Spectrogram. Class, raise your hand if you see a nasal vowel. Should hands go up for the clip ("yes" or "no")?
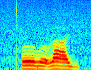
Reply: no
